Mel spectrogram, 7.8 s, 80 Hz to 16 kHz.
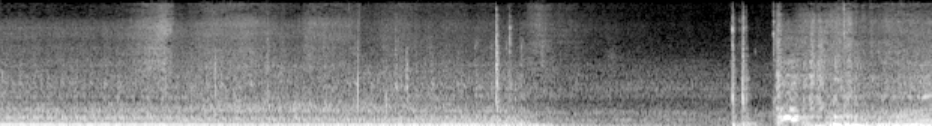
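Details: Renault after fixing steering lock fault DF002 no-start: engine idles evenly, shuts off, cranks briefly and catches at once into steady idle; normal start and idle.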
